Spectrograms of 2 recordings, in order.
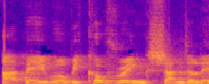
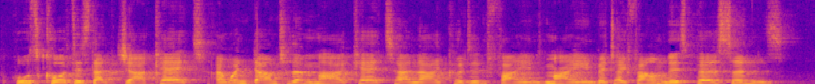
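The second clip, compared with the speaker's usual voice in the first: put-on Welsh accent held throughout. Asked by the other speaker to do an accent, speaker tries a Welsh accent. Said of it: "I want you to do a Welsh".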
